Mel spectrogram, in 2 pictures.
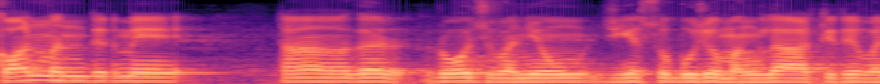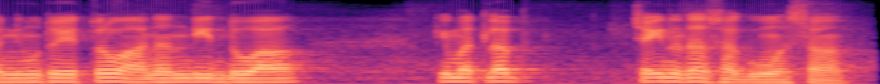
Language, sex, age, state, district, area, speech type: Sindhi, male, 30-45, Gujarat, Surat, urban, spontaneous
